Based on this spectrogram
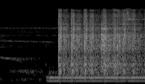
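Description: Rapid automatic gunfire in a video game shooter: a dense, loud burst of fast, evenly spaced shots that starts abruptly after a quiet electronic hum and continues without a break to the end.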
